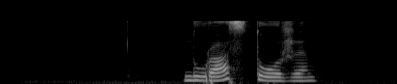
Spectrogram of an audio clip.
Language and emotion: Russian, neutral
